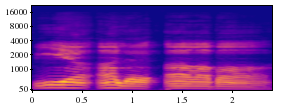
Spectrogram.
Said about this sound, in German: Ich habe extra hier einen Topf für euch mitgebracht. Ja, und wenn man den Topf so über das Gesicht stülpt, also über den Kopf zieht, dann hört sich so an.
